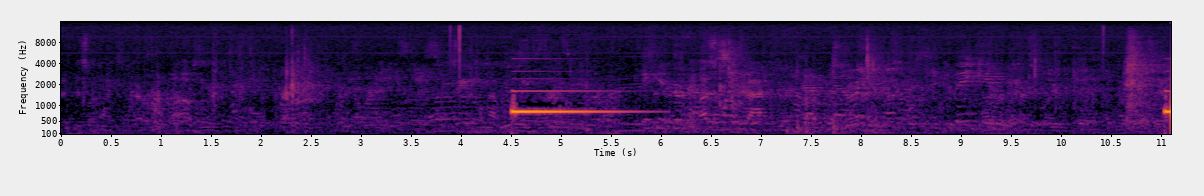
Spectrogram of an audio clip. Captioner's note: dinging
